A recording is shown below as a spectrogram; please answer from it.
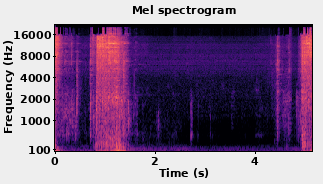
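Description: A G888 chainsaw being pull-started with no choke: two loud bursts of a cord pull and brief sputter, separated by quiet with faint clicks.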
